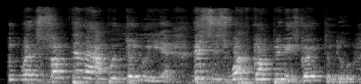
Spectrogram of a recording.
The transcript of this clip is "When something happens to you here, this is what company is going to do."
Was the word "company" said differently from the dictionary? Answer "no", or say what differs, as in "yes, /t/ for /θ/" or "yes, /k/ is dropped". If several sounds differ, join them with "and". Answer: no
